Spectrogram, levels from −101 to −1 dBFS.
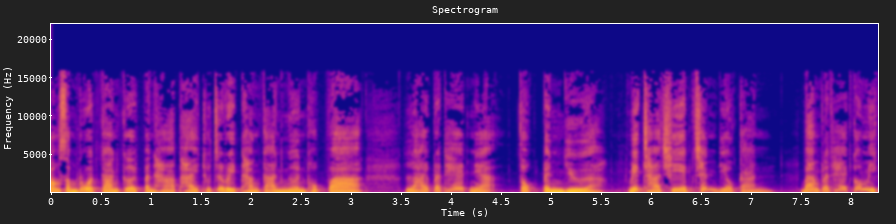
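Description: From 3.18 to 4.90 s and again from 6.52 to 8.10 s, the speech drops abruptly by about 6 dB and then snaps back. That pattern points to one channel drops out, likely one stereo channel going missing before the mono sum, so the shared content loses half its contribution. Unlike a fade or compressor pumping, the level steps down and up instantly with no ramp, and it settles on the same fixed 6 dB loss both times.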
